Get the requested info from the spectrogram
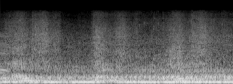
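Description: Midwest modified dirt race car's V8 engine running at low speed as the car rolls slowly along, a steady low drone.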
